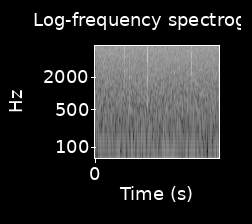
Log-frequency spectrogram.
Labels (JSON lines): {"label": "ambient", "recorder": "HydroMoth"}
